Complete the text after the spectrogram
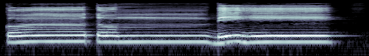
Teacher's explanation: میم ساکن کے بعد حرف با آ رہا ہے تو یہاں پر اخفاء شفوی ہوگا، یہاں پر غنہ کریں گے۔ کنتم بیہی، ہا میم پیش، ہم، فا یا زیر، فی، ہم فی، ہا الف زبر، ہا، ہم فی ہا۔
